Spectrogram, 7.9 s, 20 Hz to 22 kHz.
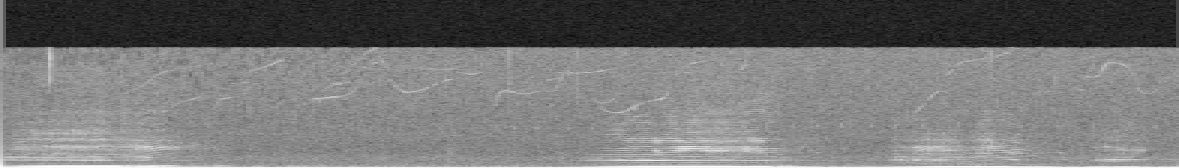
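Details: Humpback whale (Megaptera novaeangliae) song recorded by a hydrophone 900 m deep, about 30 km offshore in Monterey Bay: long, low moaning tones with rich harmonics, rising and falling in drawn-out units.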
